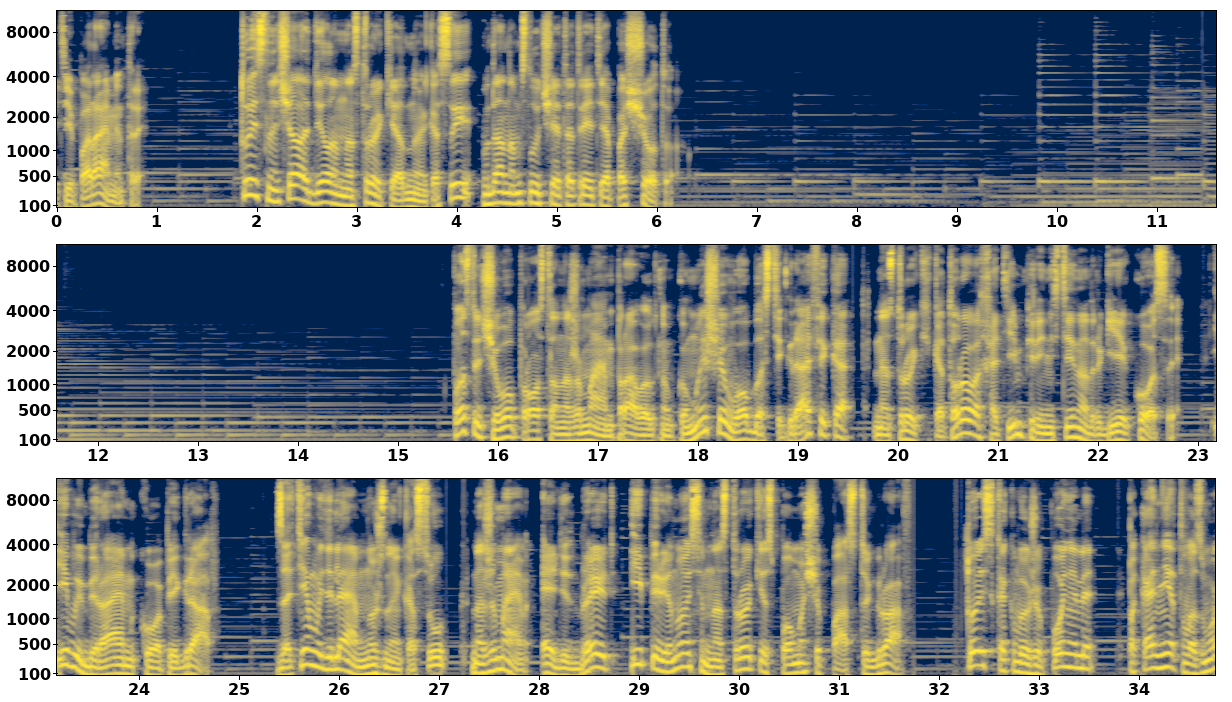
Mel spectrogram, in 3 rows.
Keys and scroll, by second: 14.6 Escape.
